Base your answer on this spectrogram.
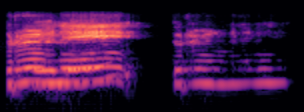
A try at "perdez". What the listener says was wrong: Non, c'est pas prendre, c'est perdre, perdre. C'est pas prendre, perdre. Perdez.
